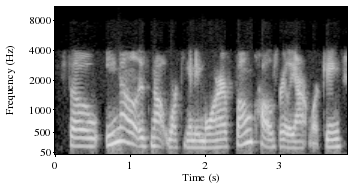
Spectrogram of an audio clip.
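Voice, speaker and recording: Lively intonation from a woman with a fairly low pitch and a normal speaking voice. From California. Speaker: conference presenter on social media. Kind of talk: conference presentation.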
